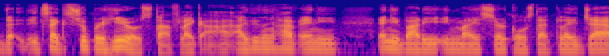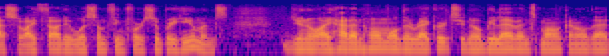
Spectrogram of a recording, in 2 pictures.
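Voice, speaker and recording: A man speaks with a Spanish accent at a medium pitch. His pace is fairly quick and his intonation fairly even. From Spain. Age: 30s. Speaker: jazz pianist and educator. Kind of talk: casual chat.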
